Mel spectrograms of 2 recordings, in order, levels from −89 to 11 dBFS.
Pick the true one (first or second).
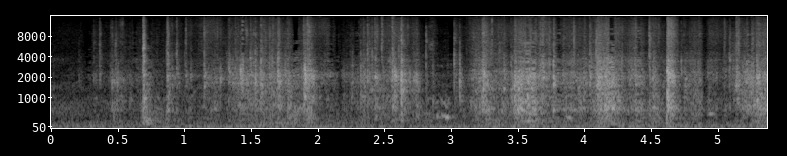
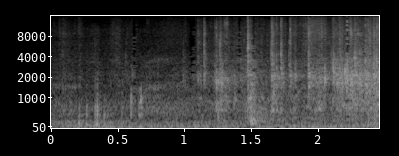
second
